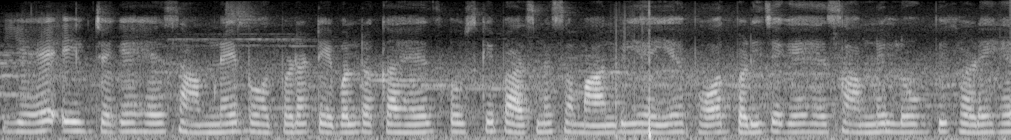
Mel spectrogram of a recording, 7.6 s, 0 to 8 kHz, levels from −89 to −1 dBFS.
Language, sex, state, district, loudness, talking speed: Hindi, female, Odisha, Nuapada, -19 LUFS, 205 wpm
